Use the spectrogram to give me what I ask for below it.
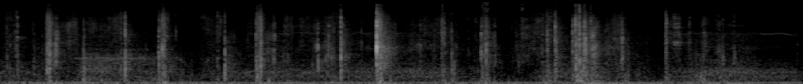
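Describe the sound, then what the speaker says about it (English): A deck of cards is shuffled close by in a quick series of soft riffling and snapping bursts, irregularly spaced and fairly quiet, with one sharper flick in the middle. "I'm gonna shuffle"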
